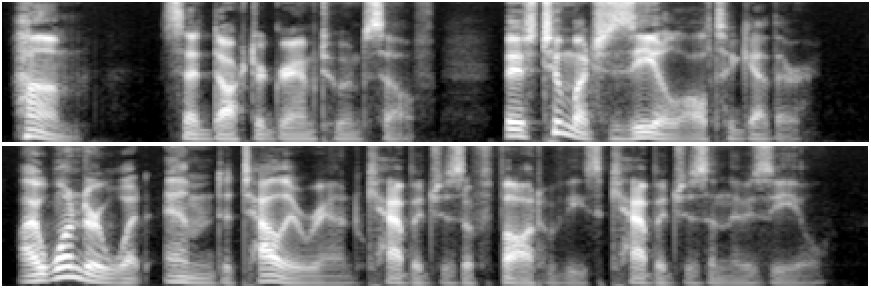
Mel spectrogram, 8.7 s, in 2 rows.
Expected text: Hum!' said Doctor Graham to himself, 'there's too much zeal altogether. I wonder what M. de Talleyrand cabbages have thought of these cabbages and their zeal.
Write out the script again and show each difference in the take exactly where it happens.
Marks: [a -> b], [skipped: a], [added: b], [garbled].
Hum!' said Doctor Graham to himself, 'there's too much zeal altogether. I wonder what M. de Talleyrand cabbages have thought of these cabbages and their zeal.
